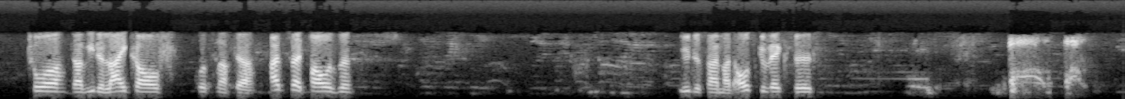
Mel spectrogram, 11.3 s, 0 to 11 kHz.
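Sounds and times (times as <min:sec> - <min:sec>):
speech: 0:00.4 - 0:03.6, 0:06.8 - 0:08.3
sharp coughs: 0:10.0 - 0:10.9.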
